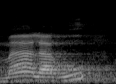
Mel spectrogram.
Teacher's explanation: Malahu, hunya dipanjangkan 5 harokat ya. Kita panjangkan 4 atau 5 harokat.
